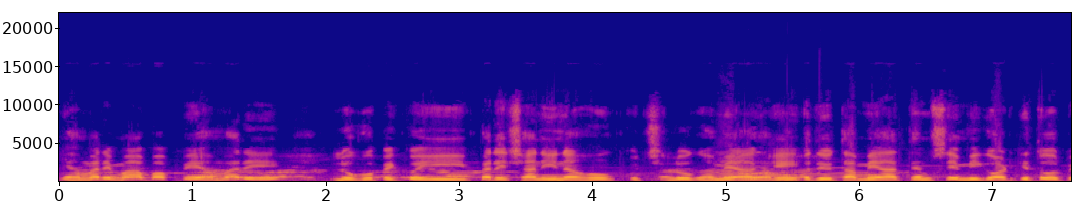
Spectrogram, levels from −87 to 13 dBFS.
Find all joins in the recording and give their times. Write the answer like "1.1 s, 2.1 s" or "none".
5.5 s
